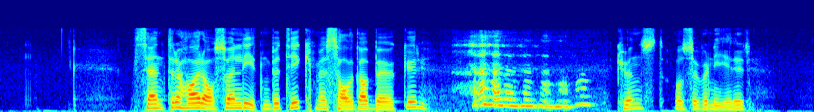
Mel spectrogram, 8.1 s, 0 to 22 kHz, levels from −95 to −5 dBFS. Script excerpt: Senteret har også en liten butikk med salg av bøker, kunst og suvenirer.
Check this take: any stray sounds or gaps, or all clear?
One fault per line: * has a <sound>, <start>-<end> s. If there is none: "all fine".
* has a laugh, 4.5-6.1 s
